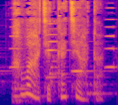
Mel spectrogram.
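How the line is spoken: Purring duchess. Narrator (Russian): мурлыкнула герцогиня

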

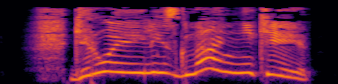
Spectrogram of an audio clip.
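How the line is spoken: Fanatical chorus of boys' yells. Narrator (Russian): фанатично завопили в ответ 18 мальчишек

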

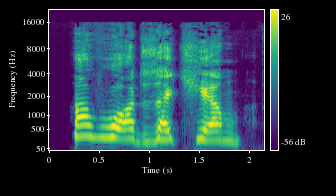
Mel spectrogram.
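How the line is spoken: Thin high voice. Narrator (Russian): отвечал он тоненьким голоском

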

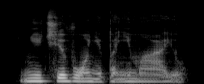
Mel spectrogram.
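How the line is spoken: Old man grumbling. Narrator (Russian): ворчал старый лесник

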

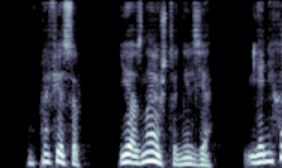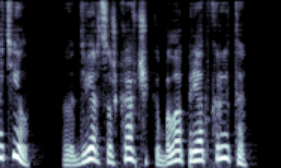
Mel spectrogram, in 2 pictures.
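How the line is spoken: Timid babbling. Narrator (Russian): пролепетал Гарри

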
